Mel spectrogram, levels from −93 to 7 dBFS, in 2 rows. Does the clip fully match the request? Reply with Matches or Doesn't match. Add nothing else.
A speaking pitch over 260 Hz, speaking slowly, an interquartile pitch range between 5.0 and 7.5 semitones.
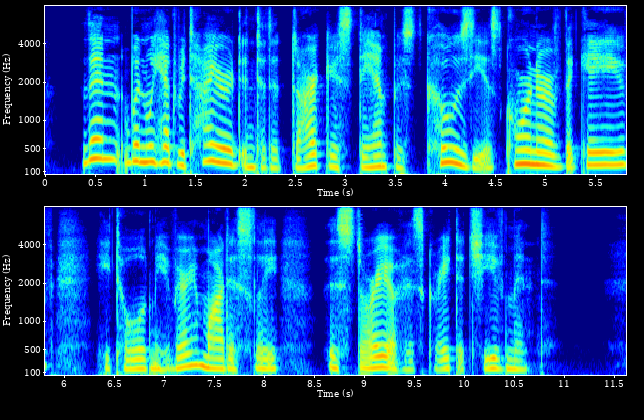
Doesn't match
